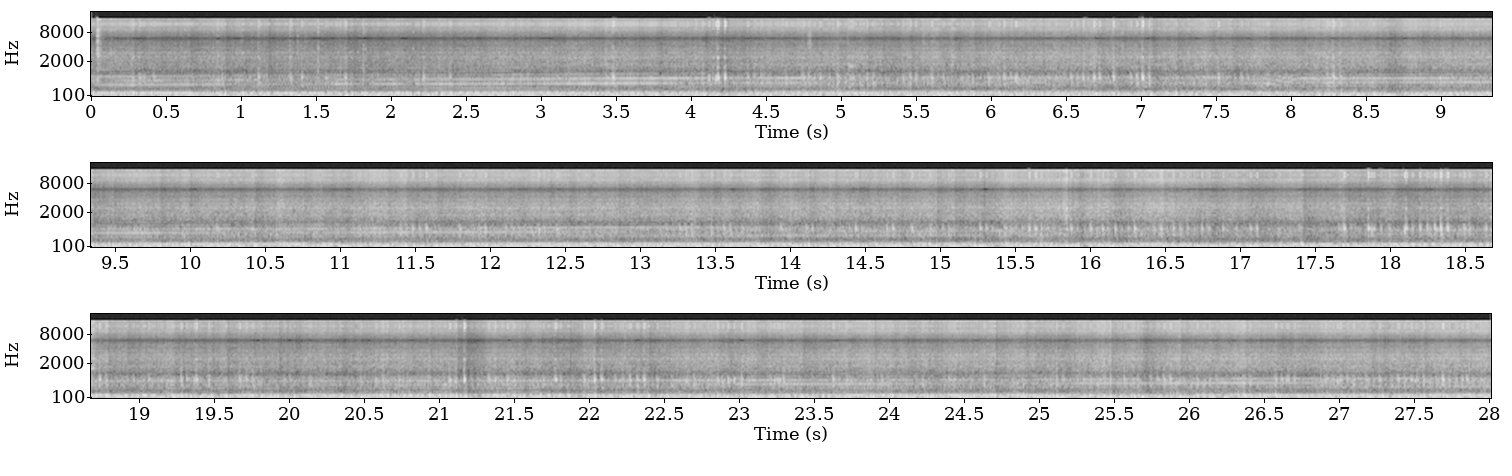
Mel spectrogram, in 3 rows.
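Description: A 1994 Mazda Miata's 1.8-litre four-cylinder engine is heard from inside the cabin under hard track driving. The revs climb in long pulls and drop back at each gear change, over loud road and wind noise.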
